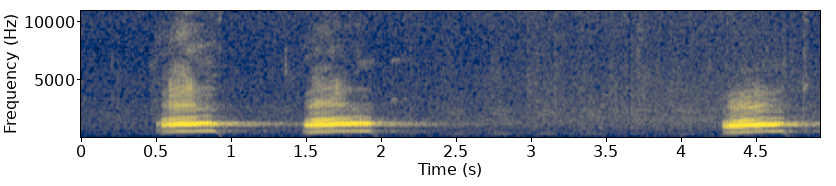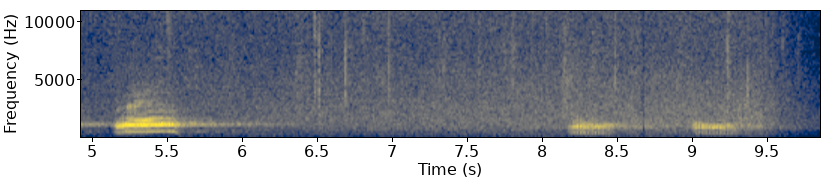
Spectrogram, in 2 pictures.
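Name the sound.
common raven calls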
